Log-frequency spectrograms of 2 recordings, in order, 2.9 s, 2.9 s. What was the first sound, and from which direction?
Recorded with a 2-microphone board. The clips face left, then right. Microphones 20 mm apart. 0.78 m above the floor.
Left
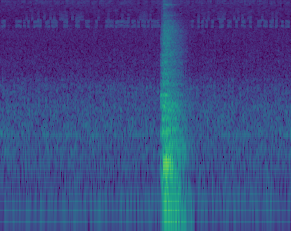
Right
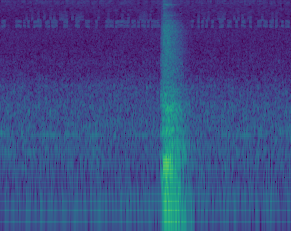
A thud, 35° left (ahead or behind).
